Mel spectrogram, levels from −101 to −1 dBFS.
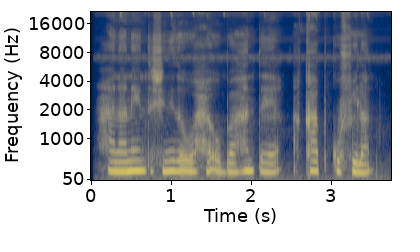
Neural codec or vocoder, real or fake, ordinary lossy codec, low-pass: none; real; none; none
